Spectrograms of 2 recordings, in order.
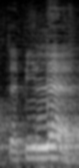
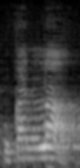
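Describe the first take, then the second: First: The l sound is light and thin. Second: The l sound is heavy and thickened. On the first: The speaker calls it right. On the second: The speaker calls it wrong.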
